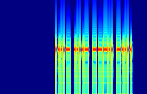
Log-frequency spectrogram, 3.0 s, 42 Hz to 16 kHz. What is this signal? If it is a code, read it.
Morse code, heard as a keyed tone, about 44 wpm, 700 Hz. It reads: 4486
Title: Numbers - 4-Digit 45wpm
